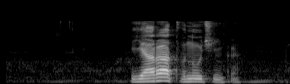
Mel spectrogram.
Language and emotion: Russian, positive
